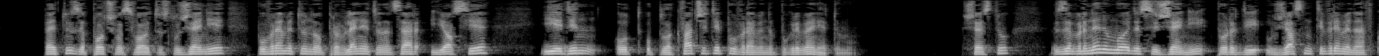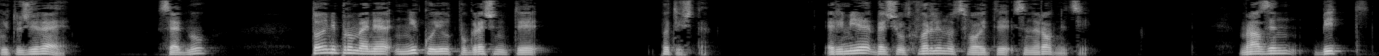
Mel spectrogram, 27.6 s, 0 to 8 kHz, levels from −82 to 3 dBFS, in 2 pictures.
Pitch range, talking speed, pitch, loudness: 105-135 Hz, 105 wpm, 120 Hz, -20 LUFS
